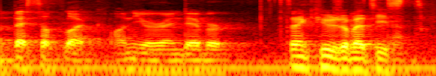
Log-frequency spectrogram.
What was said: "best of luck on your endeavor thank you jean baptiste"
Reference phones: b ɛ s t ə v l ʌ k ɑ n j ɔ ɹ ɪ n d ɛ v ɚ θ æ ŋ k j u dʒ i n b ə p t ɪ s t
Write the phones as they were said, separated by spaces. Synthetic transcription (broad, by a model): b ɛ s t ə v l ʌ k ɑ n j ɔ ɹ ɪ n d ɛ v ɚ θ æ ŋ k j u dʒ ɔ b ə t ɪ s t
